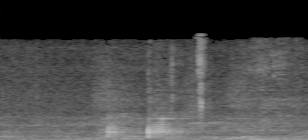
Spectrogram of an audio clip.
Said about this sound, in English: Let's cheers to that. Cheers to them.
